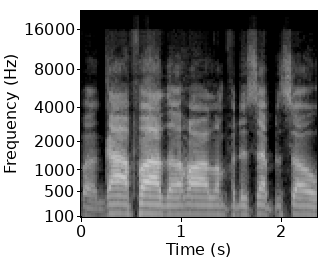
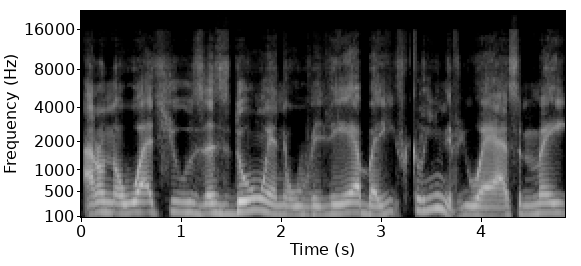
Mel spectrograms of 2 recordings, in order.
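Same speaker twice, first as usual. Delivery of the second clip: put-on New York accent; 4 dB quieter than usual. Retelling what a woman said when asked about him, imitating her New York accent. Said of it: "She got a New York accent".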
